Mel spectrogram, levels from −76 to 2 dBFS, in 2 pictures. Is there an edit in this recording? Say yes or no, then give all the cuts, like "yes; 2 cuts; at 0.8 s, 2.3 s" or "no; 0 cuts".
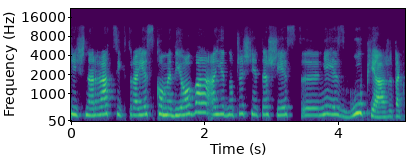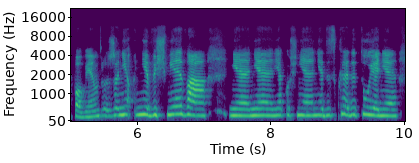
yes; 1 cut; at 5.5 s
